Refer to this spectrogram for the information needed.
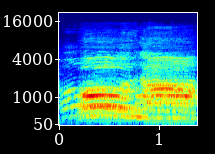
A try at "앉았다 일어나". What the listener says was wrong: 너무 떨어지잖아. 어나 나 그렇지 그렇게 올라가야 돼. 떨어져 음이 떨어져. 일어나 나가 너무 떨어져. 어나 그렇지 그렇게 가야 돼.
